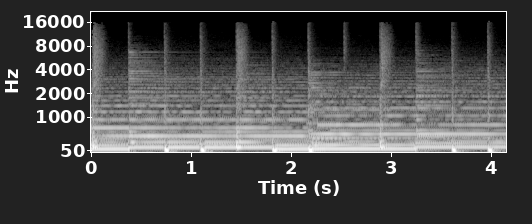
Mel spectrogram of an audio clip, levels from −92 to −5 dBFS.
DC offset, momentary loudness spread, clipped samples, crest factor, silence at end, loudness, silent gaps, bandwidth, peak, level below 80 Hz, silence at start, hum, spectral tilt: under 0.1%; 3 LU; under 0.1%; 14 dB; 0 s; -16 LUFS; none; 12 kHz; 0 dBFS; -20 dBFS; 0 s; none; -8.5 dB/octave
